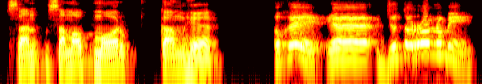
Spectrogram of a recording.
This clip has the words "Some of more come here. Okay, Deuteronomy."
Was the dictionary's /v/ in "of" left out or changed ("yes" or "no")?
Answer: yes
